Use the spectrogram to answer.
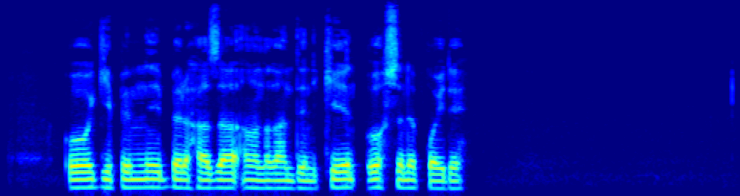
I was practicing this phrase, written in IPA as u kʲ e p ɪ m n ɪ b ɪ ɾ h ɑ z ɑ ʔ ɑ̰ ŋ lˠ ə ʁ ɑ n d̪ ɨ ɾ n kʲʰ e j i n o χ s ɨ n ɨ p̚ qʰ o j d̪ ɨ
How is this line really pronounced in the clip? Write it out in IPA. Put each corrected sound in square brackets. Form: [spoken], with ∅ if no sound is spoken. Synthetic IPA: u [ɡʲ] e p ɪ m n ɪ b ɪ ɾ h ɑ z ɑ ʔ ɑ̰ ŋ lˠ ə ʁ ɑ n d̪ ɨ [∅] n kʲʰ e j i n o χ s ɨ n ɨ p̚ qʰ o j d̪ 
